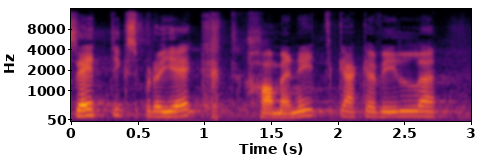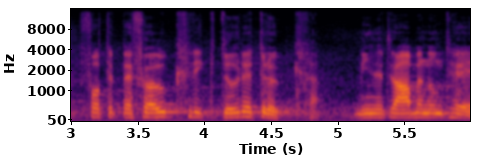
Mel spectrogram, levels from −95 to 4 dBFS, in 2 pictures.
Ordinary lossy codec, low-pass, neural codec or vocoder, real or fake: none; 14.4 kHz; codec, 44.1 kHz, 7.8 kbps, Pupu-Codec; fake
